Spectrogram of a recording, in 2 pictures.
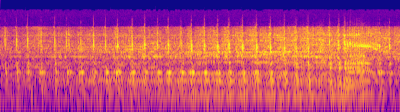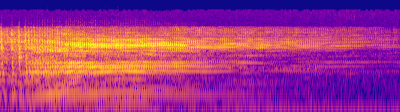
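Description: A motor vehicle engine running with a fast, even beat. About halfway through, the beat gives way to a smoother tone that rises in pitch, then the sound fades away toward the end.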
